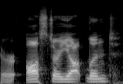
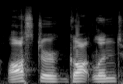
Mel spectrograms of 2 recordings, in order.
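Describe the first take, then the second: First: The name is said in the Swedish way. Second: The name is said in an English way.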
